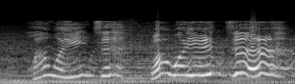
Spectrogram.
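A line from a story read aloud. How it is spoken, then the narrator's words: Breathless, panting. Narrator (Chinese): 气喘吁吁的，他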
